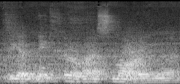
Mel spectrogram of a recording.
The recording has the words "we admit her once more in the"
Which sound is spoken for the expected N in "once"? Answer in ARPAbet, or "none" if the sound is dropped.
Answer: none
